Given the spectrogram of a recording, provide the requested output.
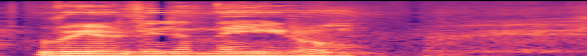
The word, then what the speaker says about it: Rio de Janeiro: 그래서 리오데자네이루는요, 영어식 발음은 리오, 이거 그대로 리오데자네이로군요. 리오데자네이로.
